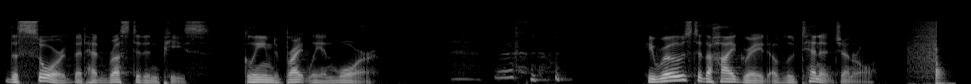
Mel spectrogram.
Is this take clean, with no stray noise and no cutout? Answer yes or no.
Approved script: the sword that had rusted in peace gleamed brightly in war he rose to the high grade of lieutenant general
no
